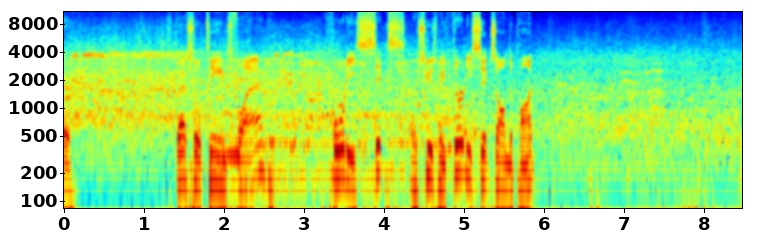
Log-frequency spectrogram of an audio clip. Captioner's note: crowd noise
